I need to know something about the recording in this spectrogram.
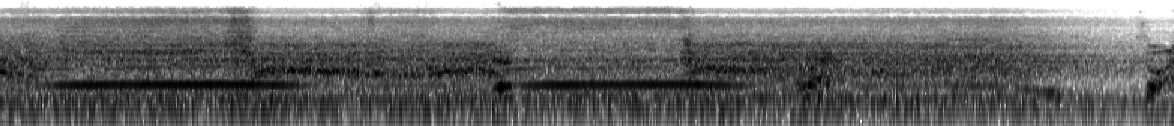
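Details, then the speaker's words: Tineco carpet shampooer suction check, unit lifted, testing at the port: steady high rushing motor roar with firm airflow hiss and slight pitch shift as it seals; suction good there. "I have good suction here okay I have this suction right here"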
